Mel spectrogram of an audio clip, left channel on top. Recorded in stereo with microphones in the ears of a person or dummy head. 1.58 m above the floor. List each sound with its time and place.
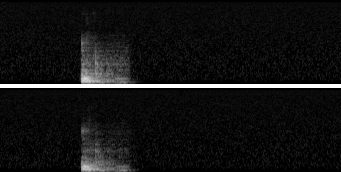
0.8 s a cupboard door: 65° left (ahead or behind), 0.9 m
